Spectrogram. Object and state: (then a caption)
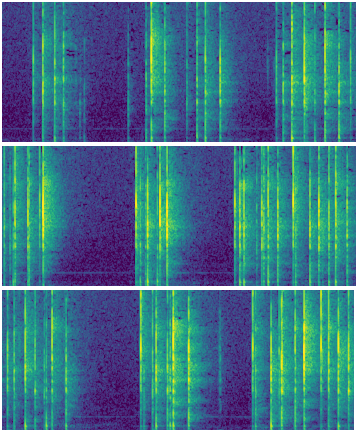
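Bamboo tray. Fingers tap on a bamboo tray in quick, dry bursts separated by short pauses. Each tap is a crisp, short click with a bright top and a low woody knock, dying away almost at once.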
